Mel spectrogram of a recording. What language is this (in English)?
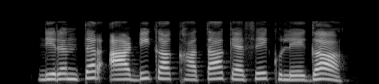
Hindi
